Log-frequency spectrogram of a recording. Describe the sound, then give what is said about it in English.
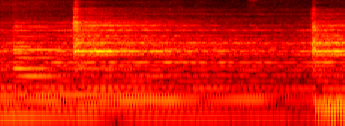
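A deep, resonant bell rings with a rich, sustained hum, struck twice more so that fresh bright attacks swell over the lingering tone. “The ringing of the division bell had begun.”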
